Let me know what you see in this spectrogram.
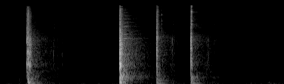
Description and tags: Mlácení do klávesnice
Sound, which you can hear, when somebody has got problems with PC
